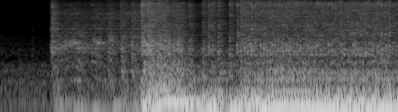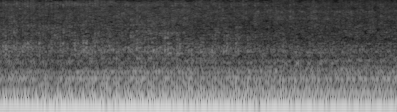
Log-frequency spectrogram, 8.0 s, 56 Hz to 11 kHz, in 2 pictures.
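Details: V8 truck with DOD (displacement on demand) still active in the tune despite a mechanical DOD delete: cranks and catches, then an uneven, off-beat idle running on four cylinders, two per side; DOD suspected as cause before the tune delete.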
